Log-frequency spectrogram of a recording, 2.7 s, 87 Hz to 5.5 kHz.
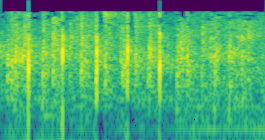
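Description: A steady run of about eight sharp hand claps at an even, brisk pace, fairly loud, like one person applauding, celebrating a 54th birthday on August 8, with no talking.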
